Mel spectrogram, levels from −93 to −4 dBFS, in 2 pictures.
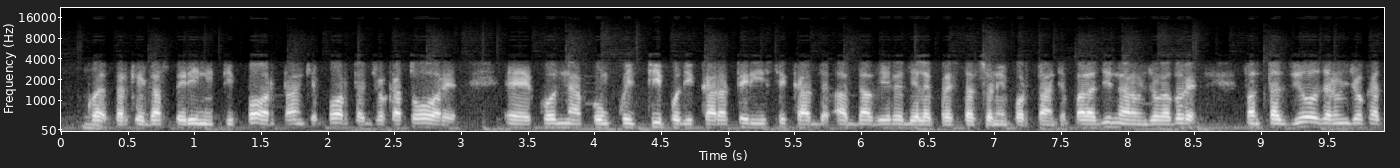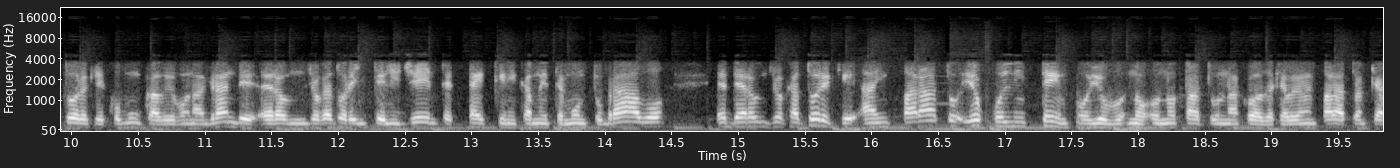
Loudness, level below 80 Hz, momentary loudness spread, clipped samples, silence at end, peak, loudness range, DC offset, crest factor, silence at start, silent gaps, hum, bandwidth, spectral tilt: -17 LUFS; -48 dBFS; 5 LU; under 0.1%; 0 s; -2 dBFS; 1 LU; 0.1%; 16 dB; 0.15 s; none; none; 8 kHz; -7 dB/octave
